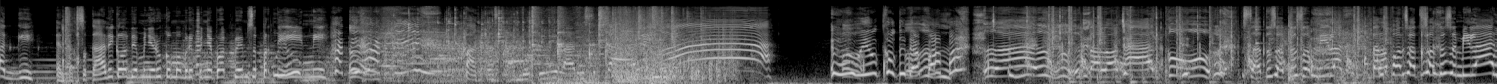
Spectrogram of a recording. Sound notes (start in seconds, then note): 7.7 yells; 10.7 grunts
